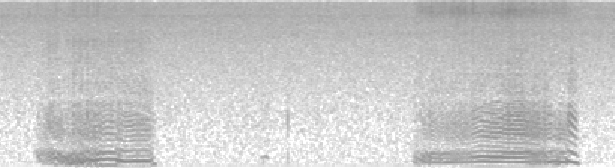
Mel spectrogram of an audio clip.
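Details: Pet cat snoring loudly while asleep, recorded in the dark; two long rasping, harmonic-rich breaths about two and five seconds apart, each lasting over a second with a wavering tone, a faint steady hum between them.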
